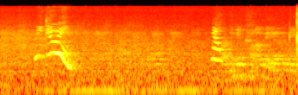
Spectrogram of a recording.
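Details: Indoors, a red Devon Rex perched on a bookcase gives two brief descending meows about two seconds apart, in a quiet small room. Faint human voices are also heard.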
